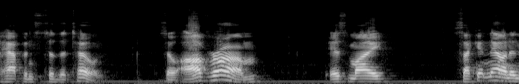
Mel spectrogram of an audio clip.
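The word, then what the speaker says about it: אברם: So Avram is my second noun in the absolute. Where's the tone syllable? Av or Ram? It's Ram. Av is pretonic.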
